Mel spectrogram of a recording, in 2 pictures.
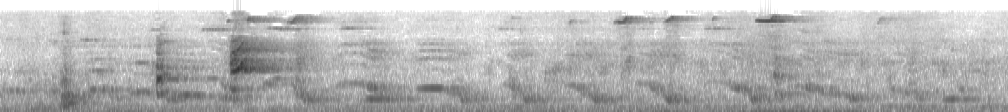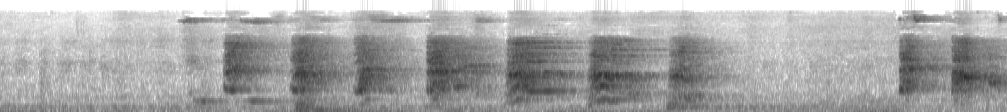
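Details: Labrador Retriever giving a run of whimpering, falling yelps early on, then a steady series of loud, evenly spaced barks about every half second, ending with another short burst.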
